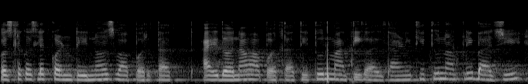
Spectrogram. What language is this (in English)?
Konkani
